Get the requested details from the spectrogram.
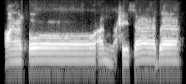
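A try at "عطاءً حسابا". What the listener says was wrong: Tapi hati-hati ketika menipiskan ain, jangan sampai kelamaan sehingga menimbulkan mat ya. Apo, itu jadi kayak ada mat. Apo langsung. Apo an hisaba.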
